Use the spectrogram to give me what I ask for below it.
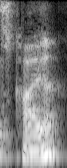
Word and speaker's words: Scaia: Then they fill out a form, and I offer them to get into the next level of what we call Sky, to rhyme with Scaia.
